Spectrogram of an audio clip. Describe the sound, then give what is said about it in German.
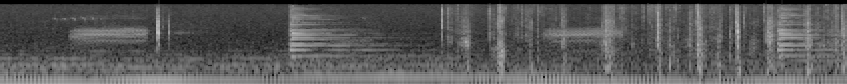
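A donkey plods slowly along beneath trees, its hooves giving a run of soft, irregular knocks, with a sharp tongue click early on and crow caws sounding over a low background hum. “Er schnalzte wie immer mit der Zunge und der Esel zuckelte gemächlich weiter.”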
